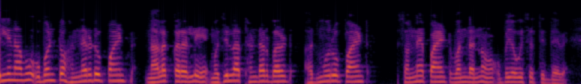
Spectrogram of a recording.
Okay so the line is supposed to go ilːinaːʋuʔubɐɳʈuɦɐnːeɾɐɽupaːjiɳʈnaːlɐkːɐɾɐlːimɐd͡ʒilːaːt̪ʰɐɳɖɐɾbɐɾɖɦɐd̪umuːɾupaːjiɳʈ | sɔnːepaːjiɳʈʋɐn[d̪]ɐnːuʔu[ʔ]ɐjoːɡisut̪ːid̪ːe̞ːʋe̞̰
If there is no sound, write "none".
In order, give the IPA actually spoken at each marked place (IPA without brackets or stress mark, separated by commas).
d̪, p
